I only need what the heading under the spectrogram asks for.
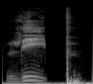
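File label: "liep", Dutch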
